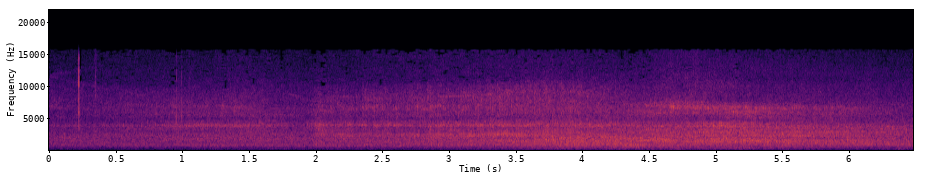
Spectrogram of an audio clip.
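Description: Tyne and Wear Metrocar electric train approaching at speed: its running noise of wheels on rail grows steadily louder, peaking about four to five seconds in.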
